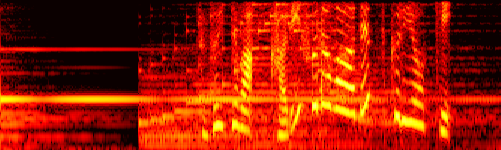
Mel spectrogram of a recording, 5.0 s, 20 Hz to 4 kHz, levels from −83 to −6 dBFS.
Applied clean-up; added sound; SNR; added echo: none; Chink, clink; 10 dB; none.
